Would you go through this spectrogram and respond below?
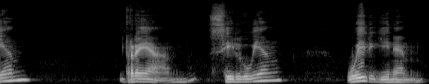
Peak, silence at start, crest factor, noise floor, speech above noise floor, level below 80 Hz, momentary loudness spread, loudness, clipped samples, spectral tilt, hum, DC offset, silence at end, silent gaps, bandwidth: -4 dBFS; 0 s; 20 dB; -65 dBFS; 41 dB; -76 dBFS; 13 LU; -24 LUFS; under 0.1%; -5.5 dB/octave; none; under 0.1%; 0.05 s; none; 19.5 kHz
